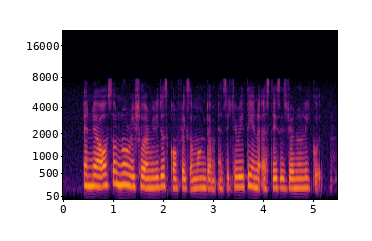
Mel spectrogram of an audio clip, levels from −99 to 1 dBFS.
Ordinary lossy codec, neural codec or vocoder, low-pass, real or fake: none; none; none; real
